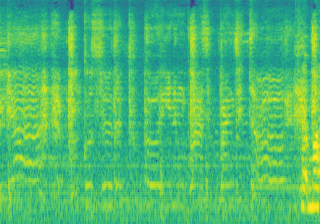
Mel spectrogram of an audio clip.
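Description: Pop music with a sung vocal line over a beat.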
